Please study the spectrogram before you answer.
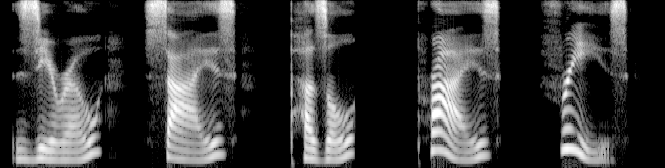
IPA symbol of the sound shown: z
